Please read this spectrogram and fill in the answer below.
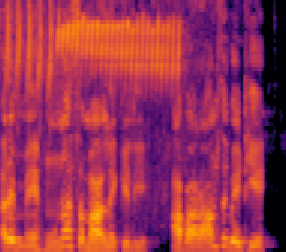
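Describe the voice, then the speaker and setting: A man's voice: high-pitched, very animated, moderate pace, a little mellow. Man playing a gallant, earnest young storybook prince. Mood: gallant, courteous. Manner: formal, gallant, earnest delivery. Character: brave, chivalrous, courteous young prince.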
